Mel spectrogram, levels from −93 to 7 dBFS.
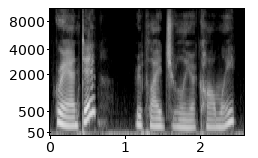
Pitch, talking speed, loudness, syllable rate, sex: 195 Hz, 95 wpm, -19 LUFS, 4.3 syllables/s, female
